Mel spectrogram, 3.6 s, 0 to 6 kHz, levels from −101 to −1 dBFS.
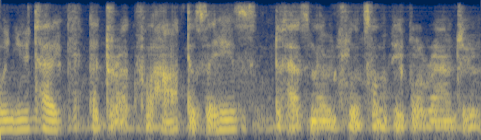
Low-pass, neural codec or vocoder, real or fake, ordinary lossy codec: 5.4 kHz; vocoder, 22.05 kHz, 80 mel bands, HiFi-GAN; fake; Opus, 64 kbps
